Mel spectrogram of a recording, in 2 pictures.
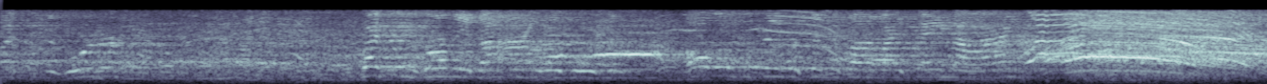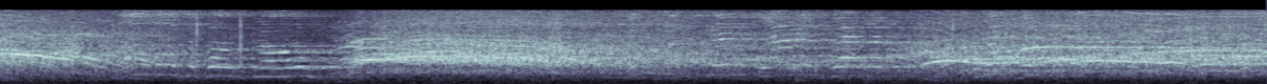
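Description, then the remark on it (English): A large Republican convention crowd of conservatives shouts and jeers in protest against a party rule change vote, a dense roar of many voices swelling and surging in waves, with scattered louder yells rising above the din. “a change that he claimed was approved despite the shouts of conservatives against it.”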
